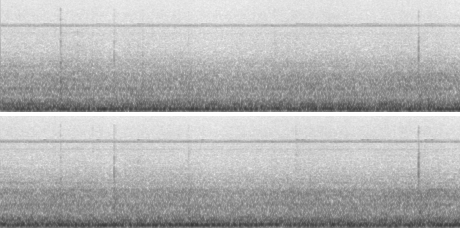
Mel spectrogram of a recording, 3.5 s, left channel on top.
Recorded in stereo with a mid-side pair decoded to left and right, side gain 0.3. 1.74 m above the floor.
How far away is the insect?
About 4 m.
